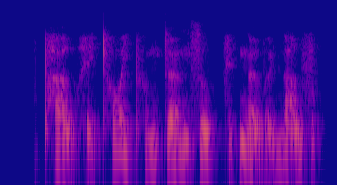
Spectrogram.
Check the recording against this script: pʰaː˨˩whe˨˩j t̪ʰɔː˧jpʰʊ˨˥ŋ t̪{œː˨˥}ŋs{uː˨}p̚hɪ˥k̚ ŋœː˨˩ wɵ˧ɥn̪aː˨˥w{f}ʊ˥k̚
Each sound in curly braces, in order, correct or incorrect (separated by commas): correct, incorrect, correct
